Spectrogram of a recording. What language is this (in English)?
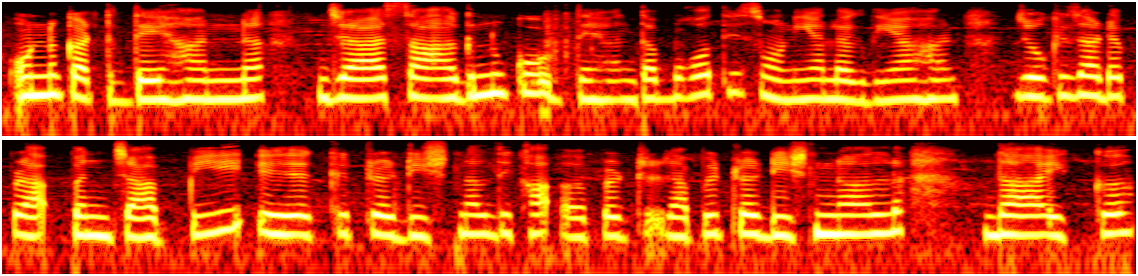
Punjabi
